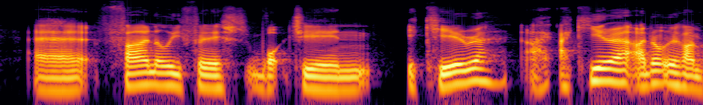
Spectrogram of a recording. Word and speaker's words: Akira: finally finished watching akira akira i don't know if i'm pronouncing it right it sounds like in the movie they pronounce it acura i watched the english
